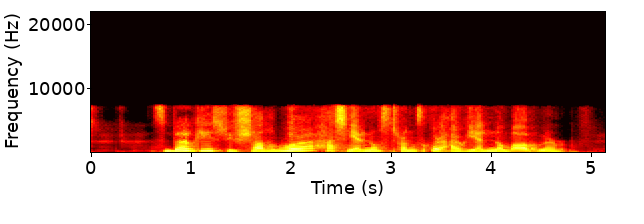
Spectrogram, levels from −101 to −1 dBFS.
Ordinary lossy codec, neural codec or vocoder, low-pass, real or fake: AAC, 48 kbps; codec, 16 kHz in and 24 kHz out, 0.4 kbps, LongCat-Audio-Codec, four codebook decoder; 7.2 kHz; fake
